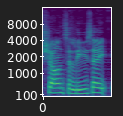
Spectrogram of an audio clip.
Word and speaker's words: Champs-Élysées: believe it's called the Champs-Élysées, or I know it's not wrote like that, but I believe that is how it's pronounced, and it's basically just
